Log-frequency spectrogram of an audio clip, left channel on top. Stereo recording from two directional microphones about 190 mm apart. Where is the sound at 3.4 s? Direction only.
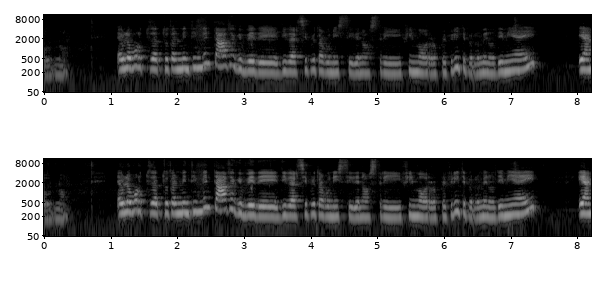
15° right (ahead or behind).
